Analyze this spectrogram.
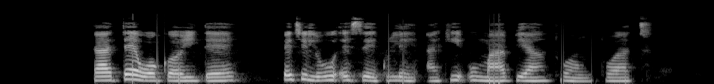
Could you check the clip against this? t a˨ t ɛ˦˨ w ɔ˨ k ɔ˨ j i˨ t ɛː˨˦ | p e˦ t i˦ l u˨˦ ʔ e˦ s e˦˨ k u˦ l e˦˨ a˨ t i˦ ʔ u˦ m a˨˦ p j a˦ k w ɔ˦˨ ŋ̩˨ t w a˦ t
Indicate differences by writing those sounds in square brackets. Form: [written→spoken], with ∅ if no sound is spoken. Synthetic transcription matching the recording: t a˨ t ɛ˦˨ w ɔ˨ k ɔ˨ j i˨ t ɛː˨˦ | p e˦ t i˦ l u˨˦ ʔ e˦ s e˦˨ k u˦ l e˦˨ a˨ [t→k] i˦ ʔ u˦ m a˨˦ p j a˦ [k→t] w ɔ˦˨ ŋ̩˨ t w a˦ t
